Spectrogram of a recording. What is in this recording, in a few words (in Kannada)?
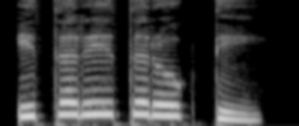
"ಇತರೇತರೋಕ್ತಿ", Kannada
